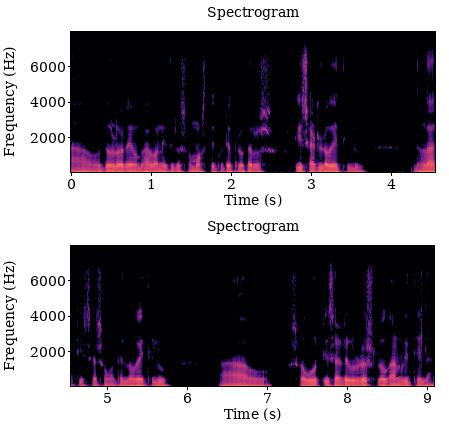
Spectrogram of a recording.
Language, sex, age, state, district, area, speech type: Odia, male, 18-30, Odisha, Kalahandi, rural, spontaneous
